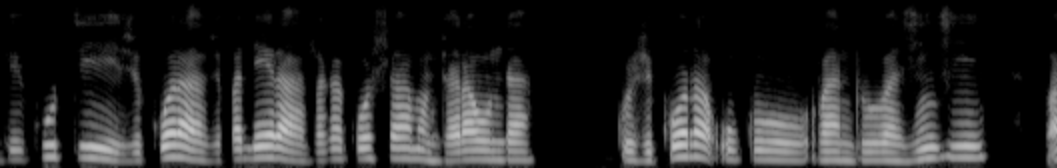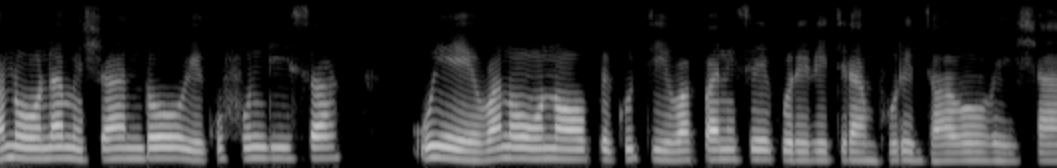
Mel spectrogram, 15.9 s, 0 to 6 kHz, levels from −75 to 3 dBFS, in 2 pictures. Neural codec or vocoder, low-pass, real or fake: codec, 24 kHz, 3.1 kbps, DualCodec; 5.4 kHz; fake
